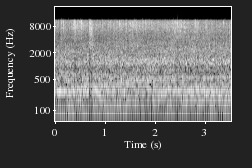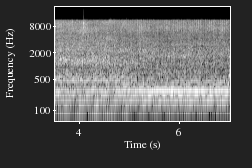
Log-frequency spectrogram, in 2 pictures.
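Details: Trash-picked Craftsman lawn mower, after replacing a broken flywheel key on a no-start: single-cylinder engine holds a steady, even buzzing run with no misses or surging; running healthy.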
